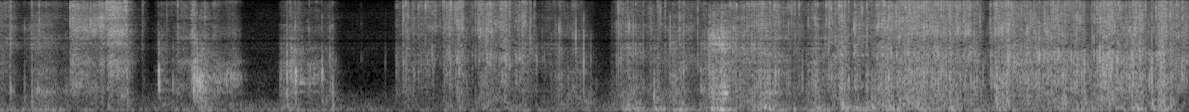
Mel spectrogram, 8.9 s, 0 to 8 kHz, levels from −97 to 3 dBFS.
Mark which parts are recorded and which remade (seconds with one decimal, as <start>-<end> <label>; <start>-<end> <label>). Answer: 0.0-3.1 remade; 3.1-3.9 recorded; 3.9-6.2 remade; 6.2-8.9 recorded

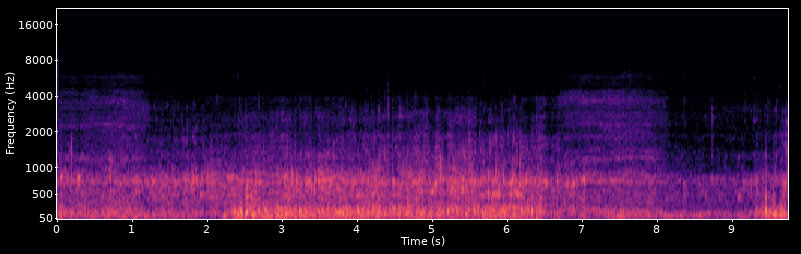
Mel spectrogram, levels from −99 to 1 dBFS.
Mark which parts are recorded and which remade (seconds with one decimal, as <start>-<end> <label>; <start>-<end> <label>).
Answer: 0.0-0.4 recorded; 0.4-0.9 remade; 0.9-2.0 recorded; 2.0-3.8 remade; 3.8-4.3 recorded; 4.3-5.6 remade; 5.6-6.2 recorded; 6.2-8.9 remade; 8.9-9.8 recorded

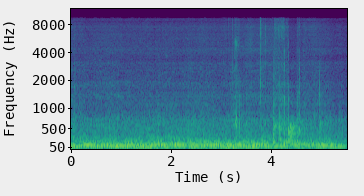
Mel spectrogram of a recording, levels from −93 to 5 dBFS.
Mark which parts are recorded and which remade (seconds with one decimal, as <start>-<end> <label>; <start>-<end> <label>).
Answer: 0.0-5.5 remade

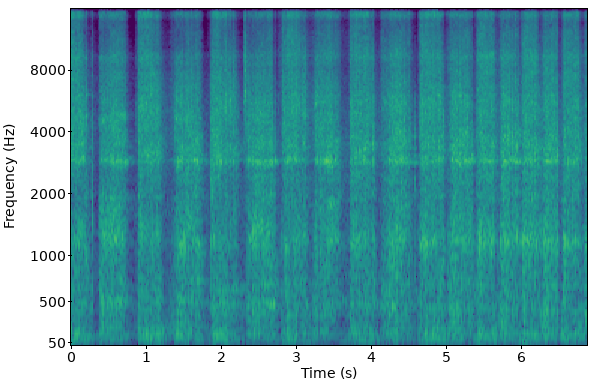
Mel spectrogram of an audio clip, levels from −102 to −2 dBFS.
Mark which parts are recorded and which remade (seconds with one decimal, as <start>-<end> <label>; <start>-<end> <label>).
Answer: 0.0-4.2 remade; 4.2-6.5 recorded; 6.5-6.9 remade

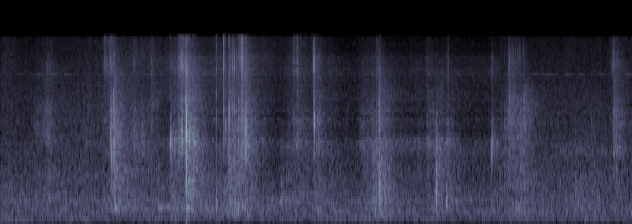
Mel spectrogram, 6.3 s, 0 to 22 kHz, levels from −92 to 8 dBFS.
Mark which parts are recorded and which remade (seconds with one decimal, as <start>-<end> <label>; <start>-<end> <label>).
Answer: 0.0-1.6 recorded; 1.6-5.0 remade; 5.0-6.3 recorded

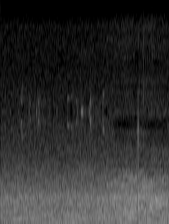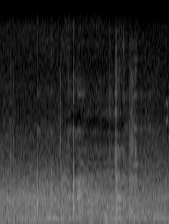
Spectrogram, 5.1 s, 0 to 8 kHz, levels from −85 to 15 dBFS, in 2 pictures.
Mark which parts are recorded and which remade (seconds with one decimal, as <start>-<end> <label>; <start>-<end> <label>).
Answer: 0.0-1.7 recorded; 1.7-2.5 remade; 2.5-3.5 recorded; 3.5-4.4 remade; 4.4-5.1 recorded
